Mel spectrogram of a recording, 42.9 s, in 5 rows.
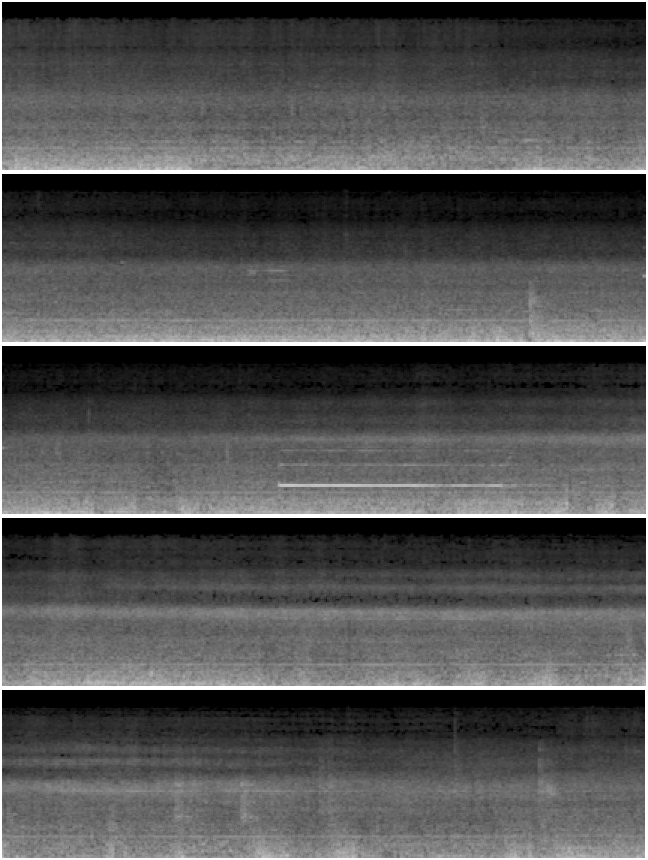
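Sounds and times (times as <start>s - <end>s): ship's horn: 0.0s - 13.3s, 20.8s - 28.8s
ferry engines rumbling: 0.0s - 42.9s
water washing: 0.0s - 42.9s.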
